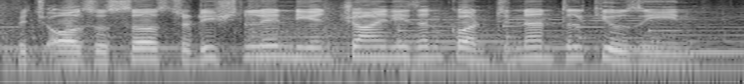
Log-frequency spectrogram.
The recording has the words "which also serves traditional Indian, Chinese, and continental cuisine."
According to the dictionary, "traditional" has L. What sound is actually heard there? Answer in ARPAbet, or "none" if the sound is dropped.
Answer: L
